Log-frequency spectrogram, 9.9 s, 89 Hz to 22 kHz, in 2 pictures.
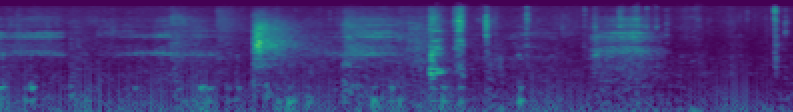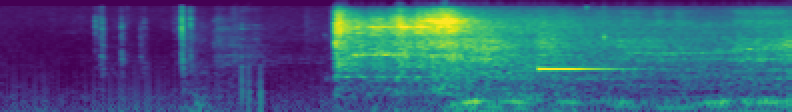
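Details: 2016 Dodge Grand Caravan engine starts and settles with a faint steady whine over it from a defective replacement power steering pump, to be replaced again under warranty.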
